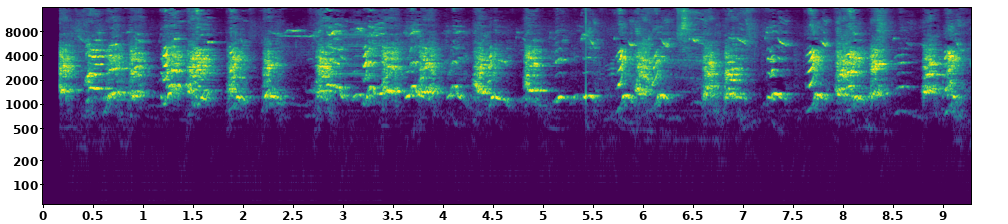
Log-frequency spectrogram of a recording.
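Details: Havanese puppies barking: a fast, steady run of short, sharp yips and barks, several each second, with brief pauses between bursts and a few thin whimpers mixed in.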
